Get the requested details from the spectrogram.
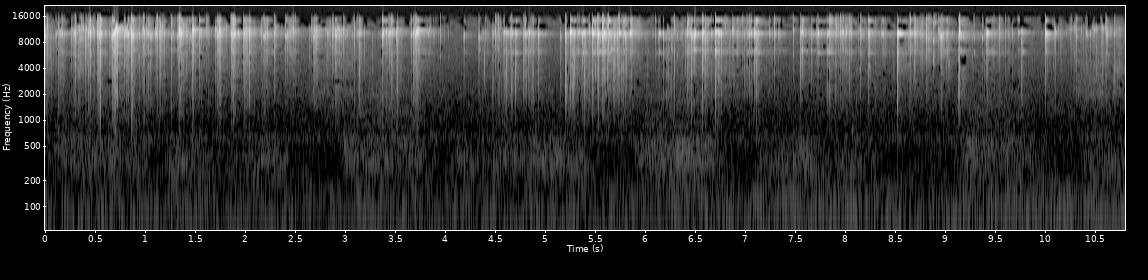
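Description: A beaded wire collar necklace with metal dangles is held up and turned in both hands while long nails scratch across the beads. Its metal discs clink and jingle in quick, dense bursts of bright, high tinkling with short ring, over a faint low rumble. The clinking runs continuously, swelling and fading as the necklace is turned.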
